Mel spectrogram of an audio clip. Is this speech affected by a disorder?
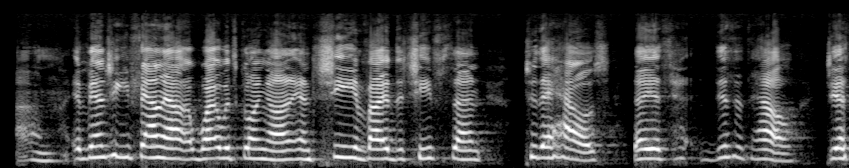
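Yes: cerebral palsy.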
